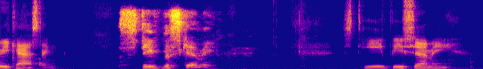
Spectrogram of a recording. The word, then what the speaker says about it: Buscemi: casting steve bischemi steve buscemi how do you say his last name is it scary or bruce i say you shemmy are you telling me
